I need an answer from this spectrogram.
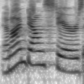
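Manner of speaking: ordinary talk, nothing marked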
